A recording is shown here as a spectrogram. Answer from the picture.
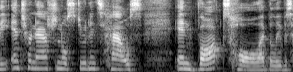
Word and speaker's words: Vauxhall: As patron of the International Students' House, she officially opened the International Students' House in Vauxhall, I believe is how you pronounce it.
